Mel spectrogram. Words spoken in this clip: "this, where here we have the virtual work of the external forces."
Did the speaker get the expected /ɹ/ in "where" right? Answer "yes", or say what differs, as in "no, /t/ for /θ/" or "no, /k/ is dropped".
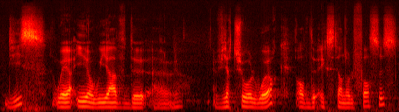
yes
